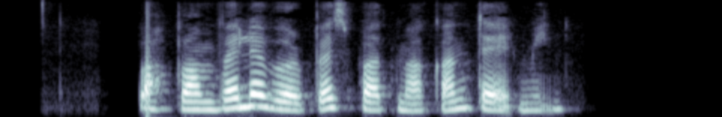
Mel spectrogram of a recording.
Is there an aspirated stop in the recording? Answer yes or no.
no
